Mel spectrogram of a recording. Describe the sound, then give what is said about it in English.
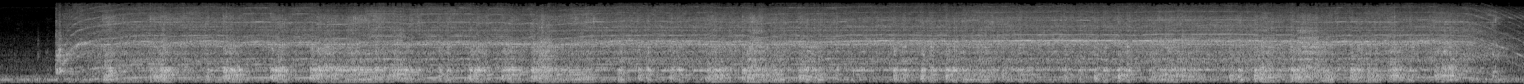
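An electric hand mixer whisks eclair batter in a bowl. The motor whirs loudly and steadily for about fifteen seconds without pause, with a buzzy, rattling edge and no voices. “I'm going to be using my hand mixer here for this, so I'm going to step away from the microphone so as to save y'all's ears as I whisk these together.”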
